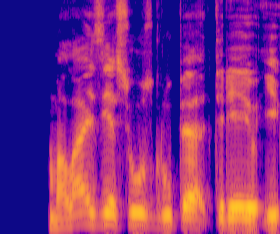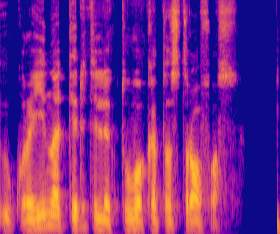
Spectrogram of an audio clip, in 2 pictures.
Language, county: Lithuanian, Utena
